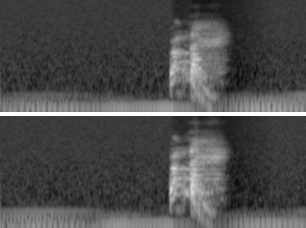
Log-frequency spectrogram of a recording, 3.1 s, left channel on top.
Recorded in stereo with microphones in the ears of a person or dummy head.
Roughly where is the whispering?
I don't hear whispering.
